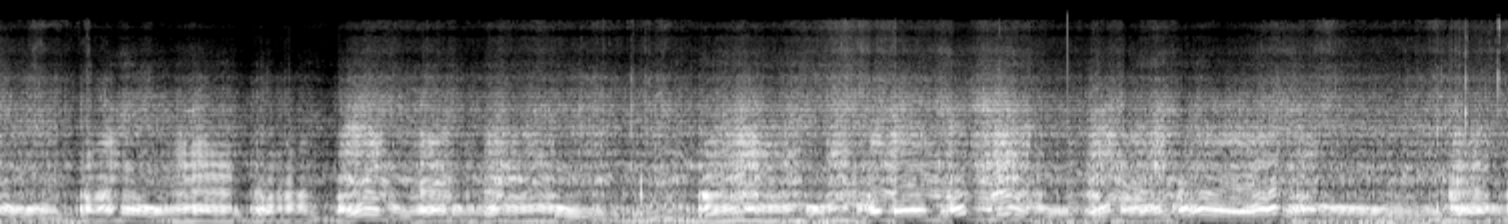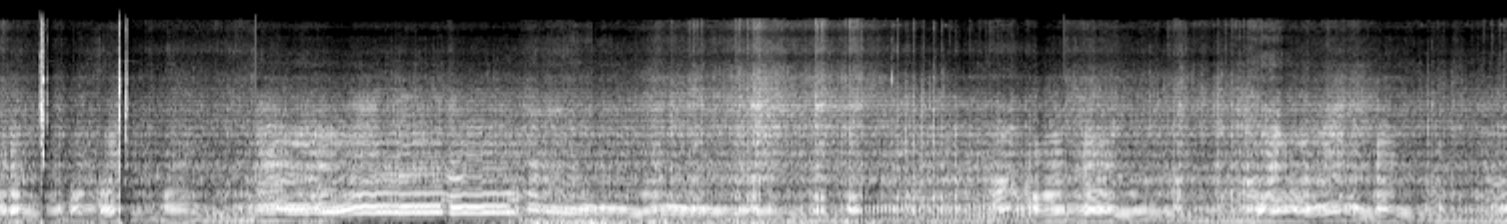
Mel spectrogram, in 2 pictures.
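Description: Enduro motorcycle engine ridden hard on a rough dirt track, its pitch rising and falling over and over as the throttle is opened and closed and the gears change, heard from the rider's helmet camera.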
